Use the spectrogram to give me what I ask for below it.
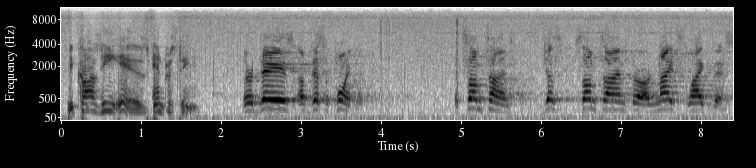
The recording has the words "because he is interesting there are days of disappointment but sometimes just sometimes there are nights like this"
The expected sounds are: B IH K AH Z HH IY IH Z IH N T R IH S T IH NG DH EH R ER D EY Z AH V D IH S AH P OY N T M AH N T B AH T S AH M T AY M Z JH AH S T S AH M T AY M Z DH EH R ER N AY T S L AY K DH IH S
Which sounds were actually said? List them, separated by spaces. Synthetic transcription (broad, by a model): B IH K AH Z HH IY IH Z IH N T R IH S T IH NG DH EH R D EY Z AH V D IH S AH P OY N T M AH N T B AH T S AH M T AY M Z JH AH S T S AH M T AY M Z DH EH R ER N AY T S L AY K DH IH S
